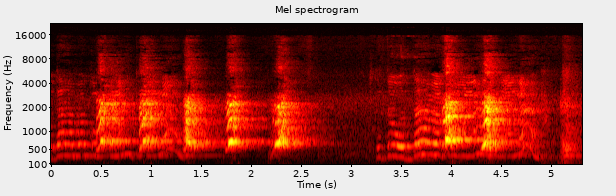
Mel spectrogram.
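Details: German Shepherd named Angel arguing with its owner: rapid, strained barks mixed with rising whiny moans in a talking-like sequence, a brief pause, then another burst of moaning barks.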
